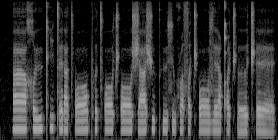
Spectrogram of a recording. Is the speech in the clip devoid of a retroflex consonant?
yes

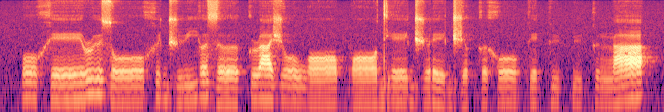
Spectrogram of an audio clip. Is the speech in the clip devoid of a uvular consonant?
yes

